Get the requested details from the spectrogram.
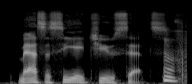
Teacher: Four syllables with the stress on the third.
